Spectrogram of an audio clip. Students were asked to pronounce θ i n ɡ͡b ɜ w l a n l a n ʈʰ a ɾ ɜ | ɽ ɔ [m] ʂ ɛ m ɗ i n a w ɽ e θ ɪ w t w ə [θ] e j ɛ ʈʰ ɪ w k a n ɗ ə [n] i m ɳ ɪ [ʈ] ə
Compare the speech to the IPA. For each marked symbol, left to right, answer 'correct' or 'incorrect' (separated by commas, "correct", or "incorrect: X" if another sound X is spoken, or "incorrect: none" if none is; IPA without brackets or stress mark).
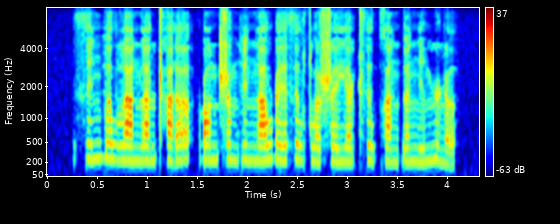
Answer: incorrect: n, incorrect: ʂ, correct, incorrect: ɳ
